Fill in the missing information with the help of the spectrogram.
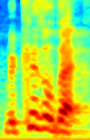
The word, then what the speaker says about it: Melchizedek: Or however you want to say it, Melchizedek. How do you pronounce it? Melchizedek, thank you.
